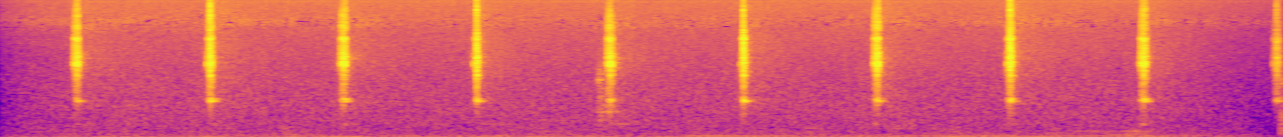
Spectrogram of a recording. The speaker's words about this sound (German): Genau, das ist der äh, Wecker, der auf meinem Nachttisch steht.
